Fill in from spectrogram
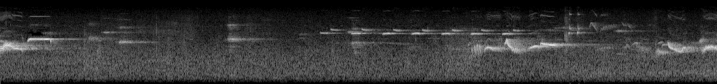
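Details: Melodious blackbird song: a short opening phrase, a pause, then a string of looping, fluty warbles in the second half. Quick high chirps from another bird are mixed in.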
